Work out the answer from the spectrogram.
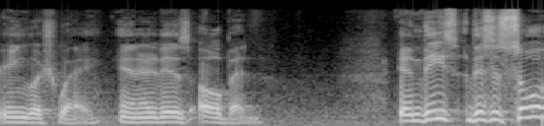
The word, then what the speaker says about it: Oban: by the Scots because I've always said Oban and I said well Stuart how do you say it he said Oben I said oh really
